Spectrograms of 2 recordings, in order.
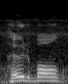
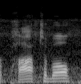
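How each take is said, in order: First: "potable" with a long o; long-o pronunciation. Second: "potable" with a short o; short-o pronunciation. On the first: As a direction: say "potable" as POH-tuh-bul. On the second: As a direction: say "potable" as POT-uh-bul, like pot. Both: Shown as a demonstration. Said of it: "depending on how you want to say it".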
